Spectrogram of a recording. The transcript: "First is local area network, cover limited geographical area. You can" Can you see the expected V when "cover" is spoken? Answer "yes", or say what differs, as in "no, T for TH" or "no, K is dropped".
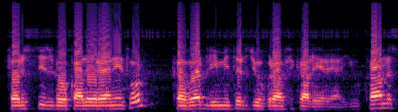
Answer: no, B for V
